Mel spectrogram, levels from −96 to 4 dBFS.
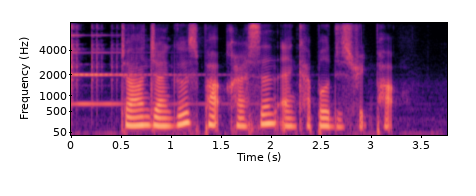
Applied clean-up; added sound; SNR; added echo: none; Bell; 15 dB; none.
